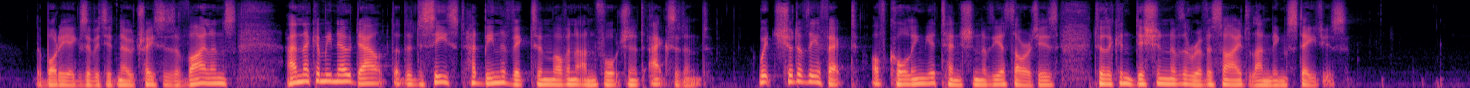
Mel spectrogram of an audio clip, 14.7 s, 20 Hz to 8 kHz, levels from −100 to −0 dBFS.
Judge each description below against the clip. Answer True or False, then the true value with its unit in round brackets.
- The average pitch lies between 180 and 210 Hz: False (110 Hz)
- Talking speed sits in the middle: True (180 wpm)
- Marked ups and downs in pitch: False (4.6 semitones)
